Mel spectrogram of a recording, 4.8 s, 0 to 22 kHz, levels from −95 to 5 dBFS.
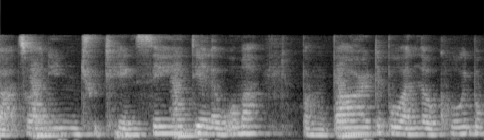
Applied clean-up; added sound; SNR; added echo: none; Bowed string instrument; 7 dB; reverberation time 0.4 s.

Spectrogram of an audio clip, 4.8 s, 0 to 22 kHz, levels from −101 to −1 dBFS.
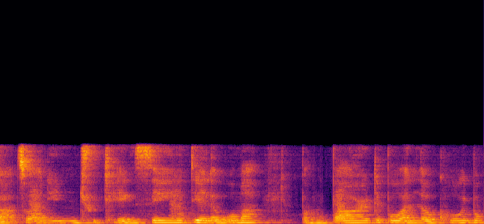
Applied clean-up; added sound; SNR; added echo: neural separator model SepFormer DNS4.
